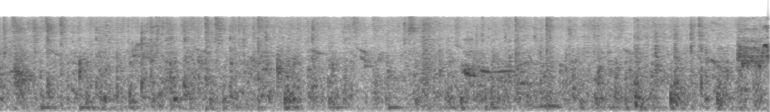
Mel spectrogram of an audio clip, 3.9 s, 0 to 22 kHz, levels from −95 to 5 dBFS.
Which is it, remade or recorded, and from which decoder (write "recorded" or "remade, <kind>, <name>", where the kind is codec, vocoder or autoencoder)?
recorded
